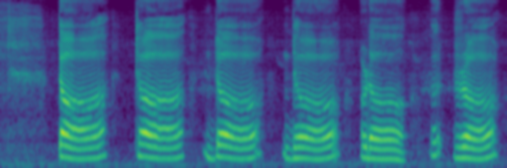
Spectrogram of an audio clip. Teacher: हमारे जिह्वा जिस भाग को, खुरदरे भाग को टच कर रही है यानी उसको सेरेब्रेट यानी मूर्धन्य हिंदी में कहते हैं।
